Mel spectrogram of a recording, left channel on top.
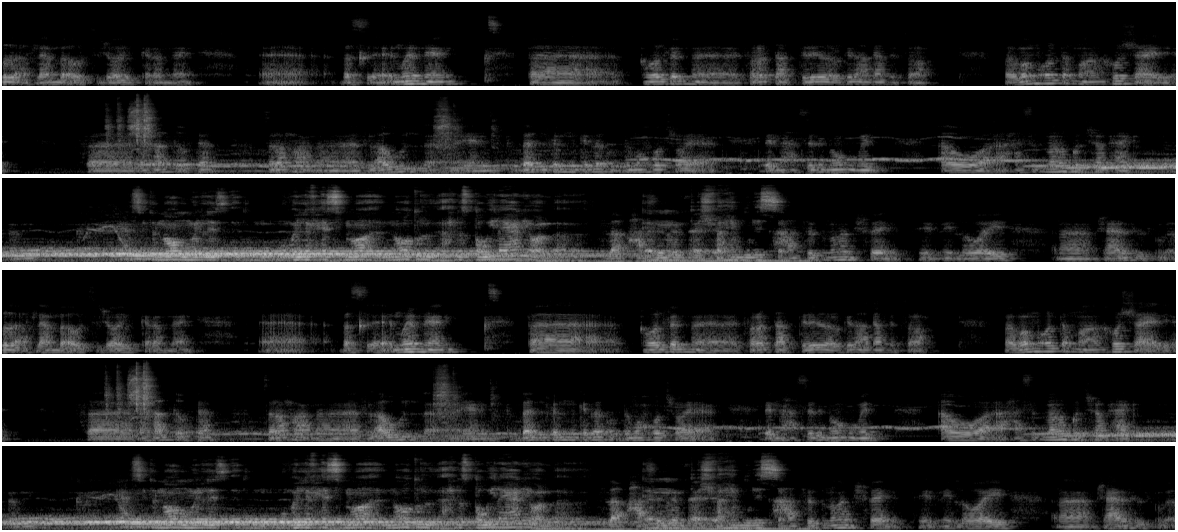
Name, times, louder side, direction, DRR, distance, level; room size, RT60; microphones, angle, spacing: voice 1, 0.0-2.3 2.6-3.0 3.4-4.5 4.8-9.3 9.6-11.8 12.5-23.0 23.5-23.9 24.2-25.1 29.5-30.8 31.2-35.2, right 1 dB, 80° right, 1.1 m, -38 dB
sound 1, 12.6-31.6, left 2 dB, 60° left, 0.7 m, -43 dB
Camera, 12.8-13.3 15.3-15.5 16.0-16.3 16.6-16.7, right 2 dB, 40° right, 1.2 m, -36 dB
sound 2, 22.1-30.3, left 1 dB, 25° left, 0.9 m, -27 dB
voice 2, 24.8-29.3 29.9-31.3, left 1 dB, 5° left, 0.6 m, -32 dB
3.5 x 2.4 x 2.8 m
head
